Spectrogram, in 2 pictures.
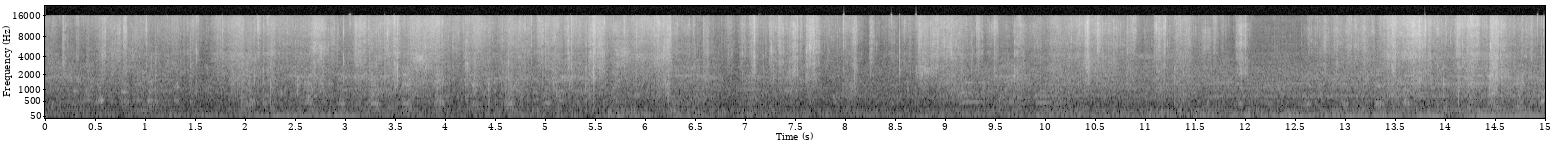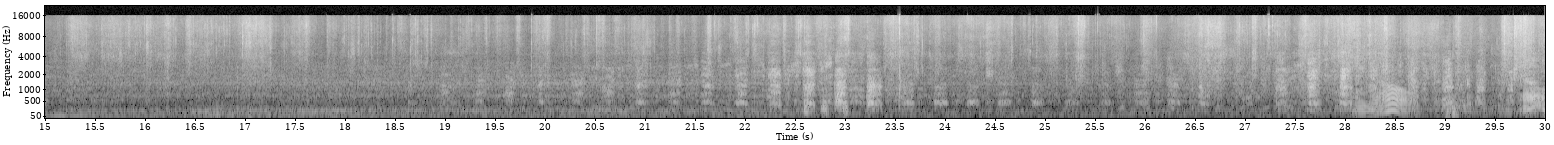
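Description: Dogs vocalizing in short bouts of pitched calls during the last third, over a low, steady outdoor background.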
